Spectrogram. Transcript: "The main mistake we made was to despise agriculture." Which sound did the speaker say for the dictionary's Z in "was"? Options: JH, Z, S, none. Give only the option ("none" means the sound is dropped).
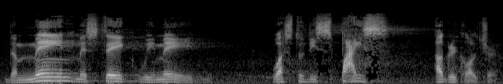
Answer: S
